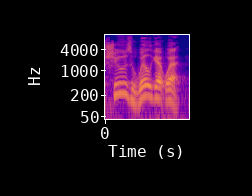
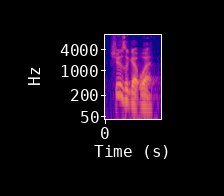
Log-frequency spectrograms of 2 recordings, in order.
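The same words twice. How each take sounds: First: The word 'will' is said fully and carefully. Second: The word 'will' is reduced and linked quickly. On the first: The speaker calls it wrong. "it sounds too forced" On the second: The speaker calls it right. "You hear how quick that is?"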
